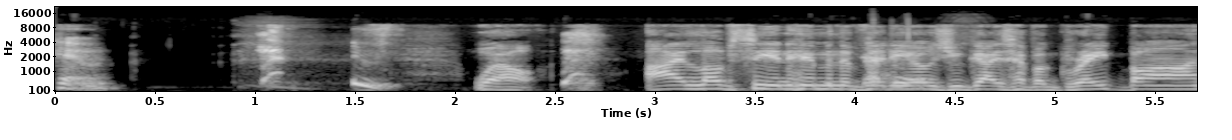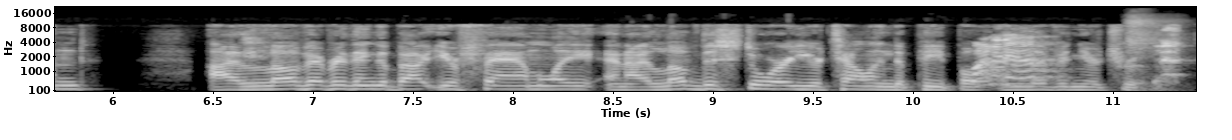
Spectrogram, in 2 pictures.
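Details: Adult speaker; ordinary speech.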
